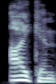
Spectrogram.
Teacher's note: when we say can in affirmative, it's usually unstressed.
